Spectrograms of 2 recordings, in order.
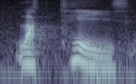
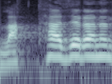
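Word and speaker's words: lactase: 그래서 우리나라 발음은 아제라고 얘기해요. 근데 생만생을 배웠으면 발음을 조금 바꿔서 락테이즈, 에이즈라고 발음하는 게 좋은 거예요. 그렇죠? 근데 다 이제 고등학교 시절 배운 것처럼 락타제라는 엔자임이 딱 붙으면 얘가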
